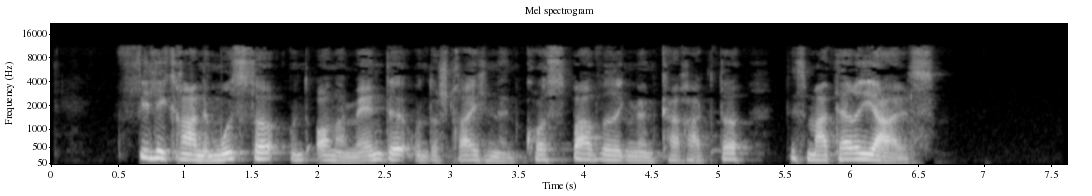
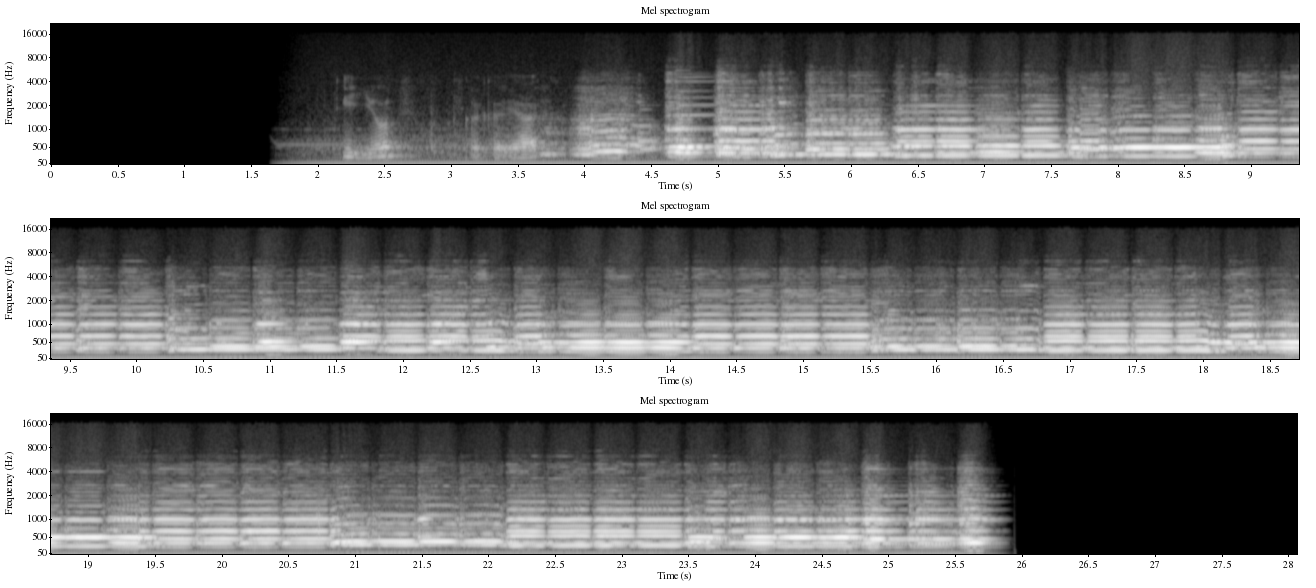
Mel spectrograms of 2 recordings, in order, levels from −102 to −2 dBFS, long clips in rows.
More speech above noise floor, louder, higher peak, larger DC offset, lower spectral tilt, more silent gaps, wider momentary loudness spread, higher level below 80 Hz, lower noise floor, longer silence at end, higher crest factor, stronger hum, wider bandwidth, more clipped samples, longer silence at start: second, 60 dB vs over 70 dB; second, -26 LUFS vs -15 LUFS; about the same, -4 dBFS vs -2 dBFS; neither; second, -6.5 dB/octave vs -8 dB/octave; neither; first, 12 LU vs 8 LU; second, -64 dBFS vs -44 dBFS; second, -85 dBFS vs under -90 dBFS; second, 1 s vs 2.25 s; first, 22 dB vs 14 dB; second, none vs 50 Hz at -45 dBFS; first, 11.5 kHz vs 5.6 kHz; neither; second, 0.65 s vs 2.2 s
